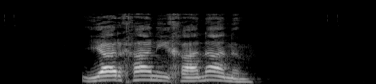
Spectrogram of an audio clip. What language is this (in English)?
Central Kurdish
